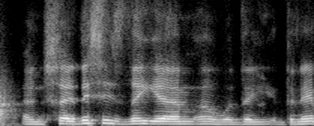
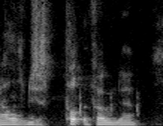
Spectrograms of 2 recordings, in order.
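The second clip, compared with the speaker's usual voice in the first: normal talking voice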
